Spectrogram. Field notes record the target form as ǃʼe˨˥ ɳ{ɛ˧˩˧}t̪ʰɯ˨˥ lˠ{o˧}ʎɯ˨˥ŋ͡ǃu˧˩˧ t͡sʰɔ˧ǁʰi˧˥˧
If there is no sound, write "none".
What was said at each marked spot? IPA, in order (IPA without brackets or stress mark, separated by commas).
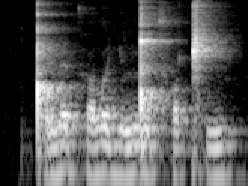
ɛ˧˩˧, o˧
